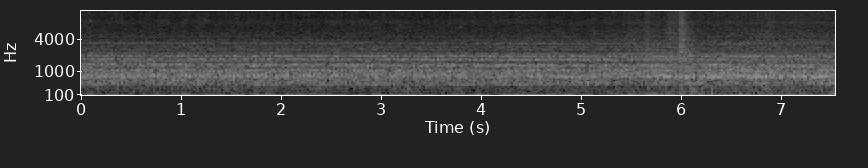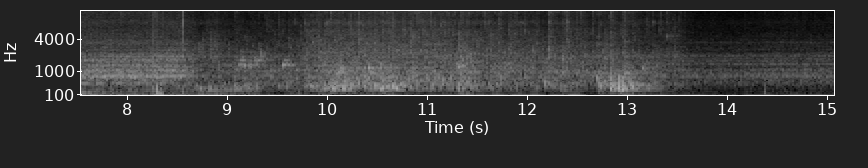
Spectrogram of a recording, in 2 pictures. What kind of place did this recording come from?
restroom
